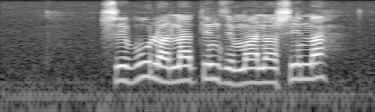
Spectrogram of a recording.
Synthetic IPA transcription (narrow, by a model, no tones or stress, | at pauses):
ʂiβulwanatind͡zimanaʂina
